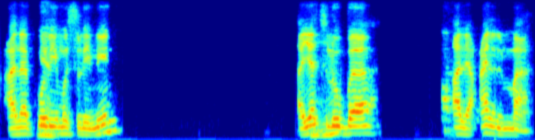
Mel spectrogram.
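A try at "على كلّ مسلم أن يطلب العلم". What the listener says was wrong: Tapi saya kurang ini nih, nggak tahu di mana problemnya. Untuk kulinya ini Pak, untuk kulinya saya tidak melihat tasdid. Atau kalau itu tasdid, saya tidak melihat kasrohnya.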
